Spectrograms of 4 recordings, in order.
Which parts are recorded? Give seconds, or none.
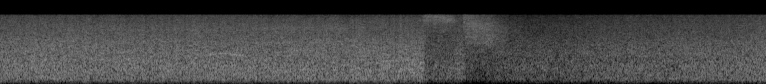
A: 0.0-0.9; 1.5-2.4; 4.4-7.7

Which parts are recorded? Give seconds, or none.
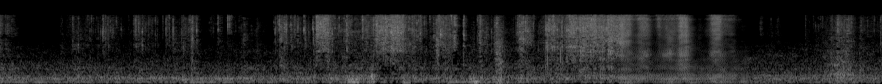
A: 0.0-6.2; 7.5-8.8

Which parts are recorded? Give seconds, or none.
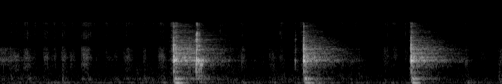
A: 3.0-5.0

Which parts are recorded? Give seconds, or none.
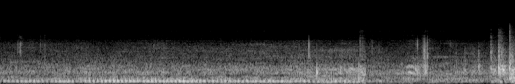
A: 0.0-1.4; 4.5-5.2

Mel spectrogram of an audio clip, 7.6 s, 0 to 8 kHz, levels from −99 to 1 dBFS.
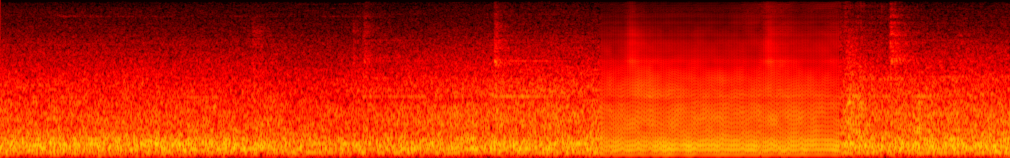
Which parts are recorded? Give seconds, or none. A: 0.0-4.5; 6.3-7.6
